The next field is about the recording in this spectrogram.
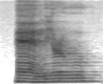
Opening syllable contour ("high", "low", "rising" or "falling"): falling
